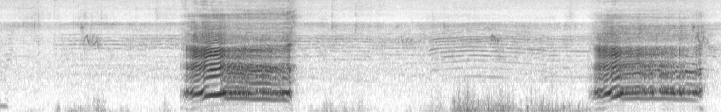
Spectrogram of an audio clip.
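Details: Sheep bleating: two loud, wavering, harmonic baas, each under a second long and about three seconds apart, with low rustling and shuffling noises in between.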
